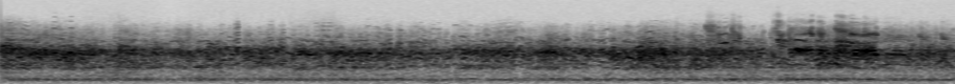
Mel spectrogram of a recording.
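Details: Bean and white-fronted geese from Siberian breeding grounds, over a thousand strong, taking off before sunrise at Teichland Linum, Brandenburg, Germany. Dense honking chorus throughout, with a louder burst of sharper calls around seven to nine seconds.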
